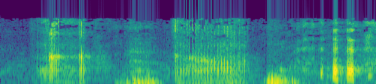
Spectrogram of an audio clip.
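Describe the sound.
A voice mimics snoring with a few rough, rasping breaths in and out, loud, followed by a couple of snorting sounds.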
